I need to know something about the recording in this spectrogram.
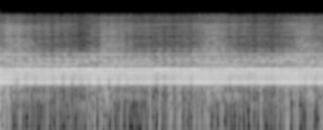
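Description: Amplified blues harmonica played through a Shure Brown Bullet harp microphone with a CR element, holding one long steady chord with a thick, organ-like tone.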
